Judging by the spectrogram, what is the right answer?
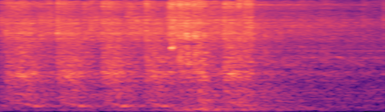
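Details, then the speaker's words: Plot combine's small diesel cranked on a good battery with no fuel pump fitted: quick even starter rhythm for about a second and a half, one soft cough, then dies without catching. "oh wow we even got a cough i'm gonna definitely say that the engine will crank over that's pretty awesome that is pretty encouraging we got a cough out of the little diesel engine"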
